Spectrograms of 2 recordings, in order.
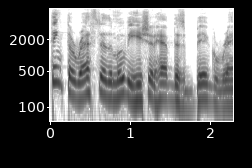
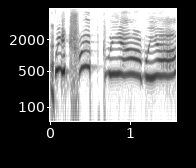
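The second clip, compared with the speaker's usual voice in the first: put-on British actress voice, higher. Joking how the scene would go with this actress: Keira Knightley voice. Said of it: "If it was Keira Knightley".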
